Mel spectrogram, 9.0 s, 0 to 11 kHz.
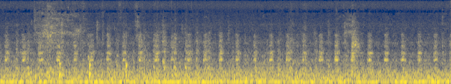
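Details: Panting Golden Retrievers indoors the day after four-year-old Bis, daughter of Ibuki, joined Kohaku and Ibuki in September 2021; quick regular breathy huffs throughout, a few faint clicks near the start, low hum beneath.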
